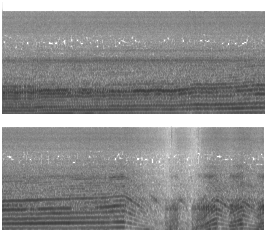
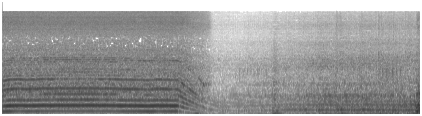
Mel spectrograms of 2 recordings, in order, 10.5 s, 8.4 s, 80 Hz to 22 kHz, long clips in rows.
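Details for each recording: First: Zenoah 3800 chainsaw, long stored: steady high buzz whose pitch sags and wobbles as revs hunt; carburetor mixture screws opened too far, too much fuel, running rich, fuel spitting seen. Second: Zenoah 3800 chainsaw after carburetor mixture adjustment: crisp, steady high-rev scream dropping cleanly to a smooth, even idle without stumbling; saw runs healthy.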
